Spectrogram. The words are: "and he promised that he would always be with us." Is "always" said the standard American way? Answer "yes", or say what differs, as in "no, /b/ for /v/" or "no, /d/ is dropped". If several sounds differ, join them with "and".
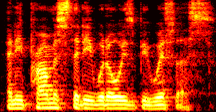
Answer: yes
